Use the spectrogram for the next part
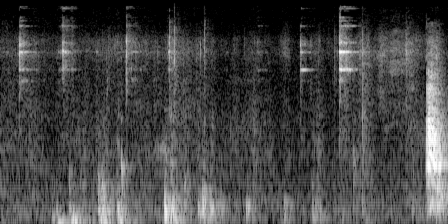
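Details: Dog named Mickey playing indoors with Blacky, his favourite toy, letting out a run of short yips and whimpers, roughly one a second, ending on a louder sharp burst.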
